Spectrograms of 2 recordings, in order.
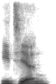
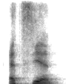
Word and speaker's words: Etienne: It's not A. It's E. Et. It's the easiest way to like describe it would be the word it's, but with an E. So Etienne. That's the proper way to say Travis Etienne.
